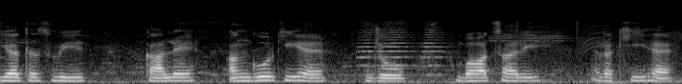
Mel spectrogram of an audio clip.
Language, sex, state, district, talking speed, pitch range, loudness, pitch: Hindi, male, Maharashtra, Chandrapur, 95 wpm, 145-170 Hz, -18 LUFS, 160 Hz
